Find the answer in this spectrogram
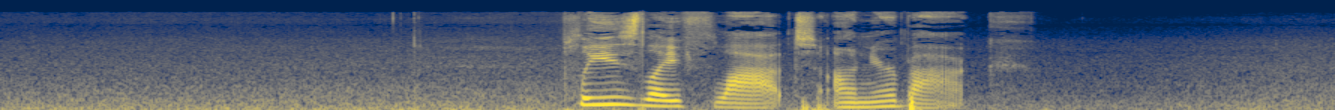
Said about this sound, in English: Today's sounds will be provided by a gentle breeze, the ocean, and occasional bird sounds in the background.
